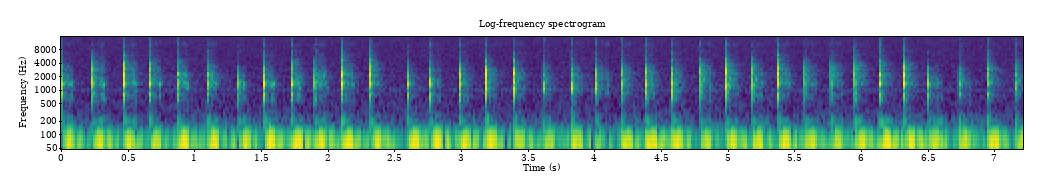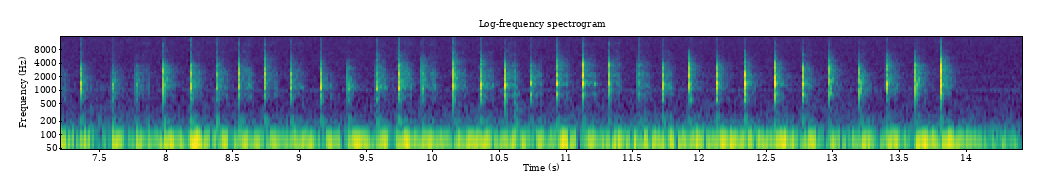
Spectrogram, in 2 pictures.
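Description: A stick of white chalk is tapped repeatedly on a small, thin, solid cat-shaped chalkboard lying on red fabric, making dots. It produces a steady run of sharp, dry clicks, several per second, each dying away almost instantly with a bright crack centered around 2.5 kHz. A constant low hum sits underneath.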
